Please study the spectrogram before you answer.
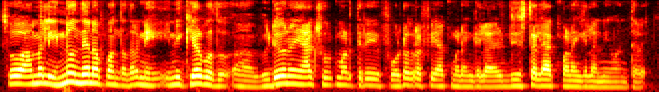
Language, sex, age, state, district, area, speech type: Kannada, male, 30-45, Karnataka, Gulbarga, urban, spontaneous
